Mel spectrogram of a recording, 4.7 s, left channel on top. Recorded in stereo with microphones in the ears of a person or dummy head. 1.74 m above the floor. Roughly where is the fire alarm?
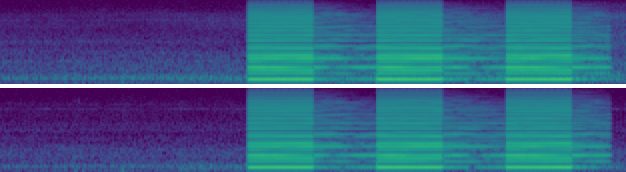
Centre.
